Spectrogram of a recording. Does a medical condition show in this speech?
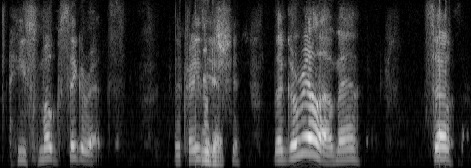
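Yes: cerebral palsy.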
